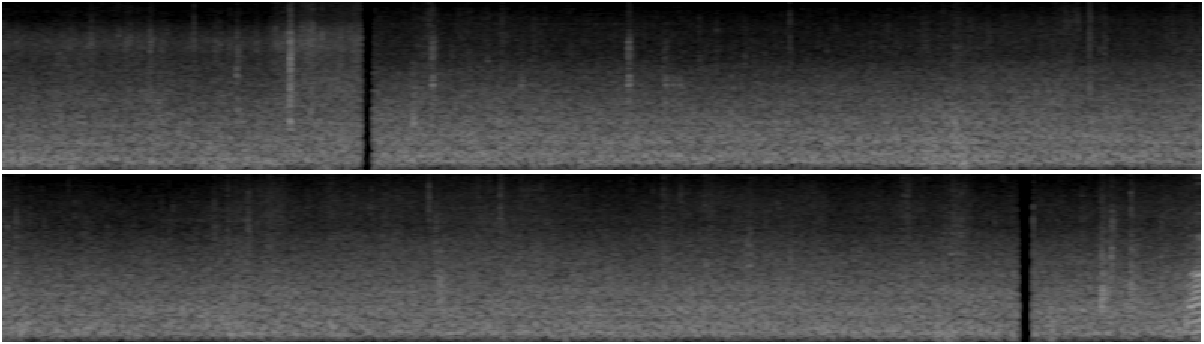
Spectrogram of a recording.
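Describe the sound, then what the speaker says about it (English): Waves break around a small boat kept in gear on a lake-like waterway, a continuous rushing wash mixed with buffeting wind on the microphone. "We have waves breaking around us here."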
